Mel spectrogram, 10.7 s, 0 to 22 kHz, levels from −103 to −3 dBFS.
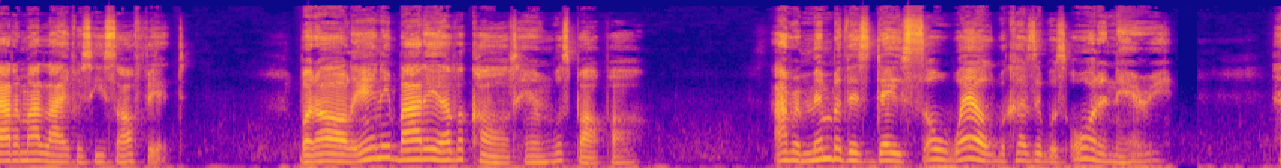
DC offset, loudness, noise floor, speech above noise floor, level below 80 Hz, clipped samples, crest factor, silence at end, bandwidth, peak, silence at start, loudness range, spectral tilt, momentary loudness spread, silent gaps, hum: under 0.1%; -18 LUFS; -58 dBFS; 38 dB; -42 dBFS; under 0.1%; 22 dB; 0 s; 19 kHz; 0 dBFS; 0 s; 5 LU; -1 dB/octave; 15 LU; none; none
